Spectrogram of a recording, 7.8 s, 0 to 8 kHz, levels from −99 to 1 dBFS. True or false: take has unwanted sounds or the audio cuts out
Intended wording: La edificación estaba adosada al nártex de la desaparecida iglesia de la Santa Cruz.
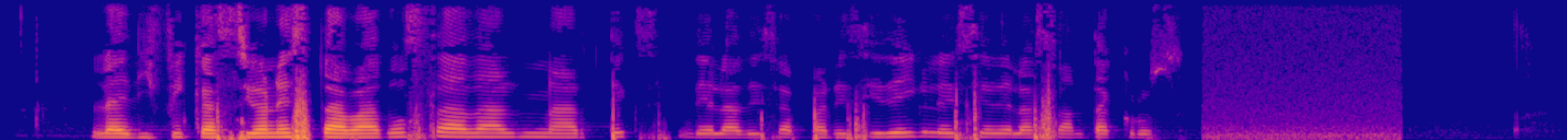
false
